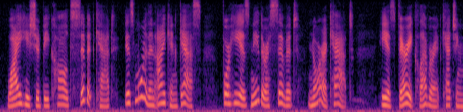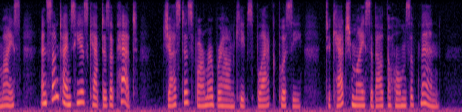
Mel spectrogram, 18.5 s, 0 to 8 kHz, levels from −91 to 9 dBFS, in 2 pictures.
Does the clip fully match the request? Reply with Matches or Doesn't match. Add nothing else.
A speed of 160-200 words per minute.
Matches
